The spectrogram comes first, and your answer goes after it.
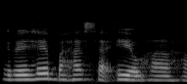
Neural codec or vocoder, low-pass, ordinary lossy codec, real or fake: codec, 16 kHz, 4 kbps, FunCodec, trained on Chinese and English, 50 frames a second; 7.2 kHz; none; fake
